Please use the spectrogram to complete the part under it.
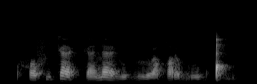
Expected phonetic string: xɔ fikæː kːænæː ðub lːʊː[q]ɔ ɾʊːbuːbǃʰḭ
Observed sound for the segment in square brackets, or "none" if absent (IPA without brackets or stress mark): q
